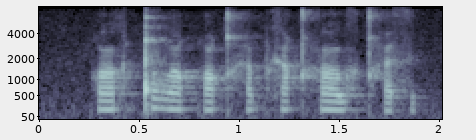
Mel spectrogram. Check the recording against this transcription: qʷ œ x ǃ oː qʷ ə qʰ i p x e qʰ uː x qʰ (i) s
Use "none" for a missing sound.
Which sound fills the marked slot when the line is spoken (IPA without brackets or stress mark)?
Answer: e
